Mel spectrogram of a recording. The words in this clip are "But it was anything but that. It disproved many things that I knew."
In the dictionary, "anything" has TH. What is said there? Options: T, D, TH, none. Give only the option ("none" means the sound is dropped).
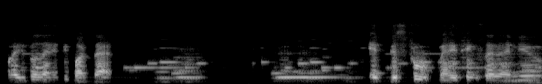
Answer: T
